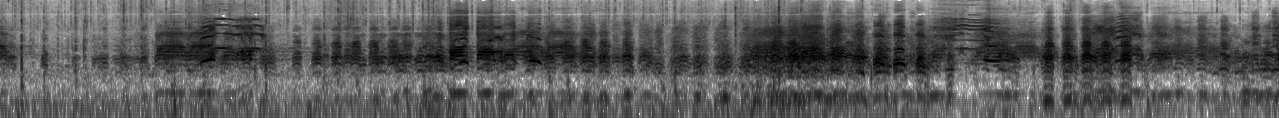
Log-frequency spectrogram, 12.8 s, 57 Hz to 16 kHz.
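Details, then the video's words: Young geese, grown from goslings, noisy and hungry in the snow at Sloterpark, Amsterdam, on February 3, crowding for bread and pecking; loud harsh honks and nasal calls overlap in a dense, continuous chorus, recorded on a Sanyo SH1 camera. "Geese in the Snow"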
